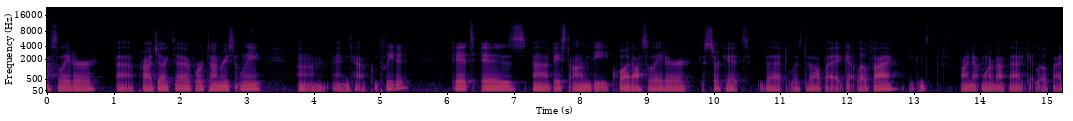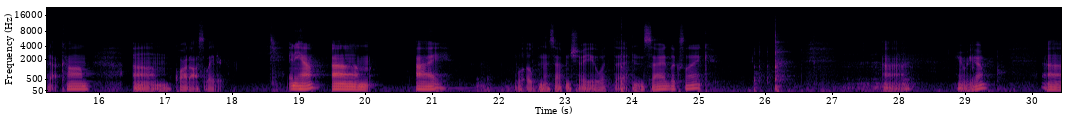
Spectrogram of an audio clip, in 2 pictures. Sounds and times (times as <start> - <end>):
Speech: 0.0 - 5.5, 6.1 - 15.9, 16.5 - 18.0, 18.8 - 21.3, 22.2 - 25.3, 27.7 - 29.4, 30.2 - 30.4.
